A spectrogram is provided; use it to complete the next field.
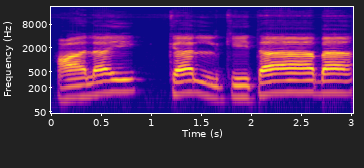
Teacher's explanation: یا ساکن پہلے زبر ہے، یا لین ہے، اس کو نرم پڑھا جائے گا، کھڑا زبر ایک الف کے مقدار کھینچنا ہے۔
